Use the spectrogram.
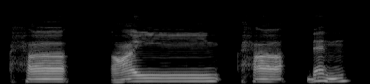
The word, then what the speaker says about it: ع: ain and ha, these both are pronounced from the middle part of the throat, middle part of the throat. ha ain ha ain ha Then, ghain kha.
